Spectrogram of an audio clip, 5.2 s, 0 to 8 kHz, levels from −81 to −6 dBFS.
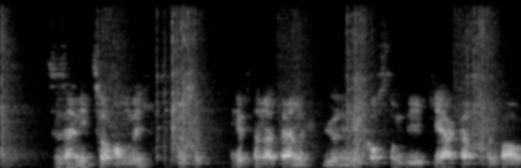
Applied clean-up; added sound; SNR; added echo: none; Tools; 14 dB; reverberation time 0.2 s.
